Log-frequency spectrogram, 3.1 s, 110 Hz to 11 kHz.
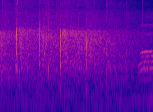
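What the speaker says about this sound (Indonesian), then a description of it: "berikan tepuk tangan untuk kelompok 1 ini" Students in a physical education class applaud a presenting group, a moderate, fairly even patter of clapping with a few sharper claps, and a voice faintly heard near the end.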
